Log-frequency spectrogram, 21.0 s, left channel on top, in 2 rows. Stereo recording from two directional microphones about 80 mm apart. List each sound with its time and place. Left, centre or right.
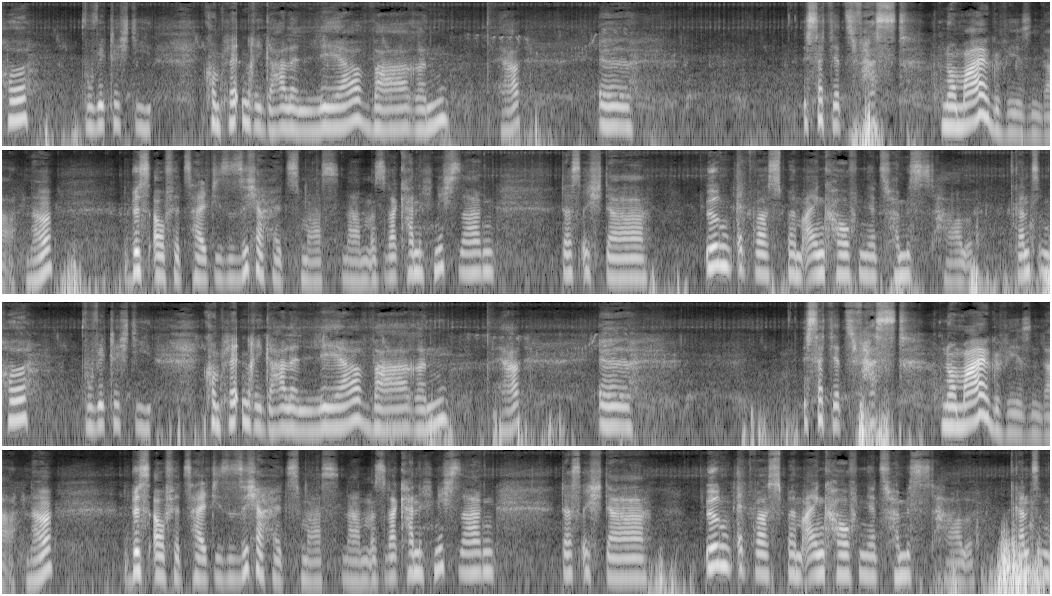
0.0 s speech: centre
0.9 s speech: left
1.8 s speech: centre
8.0 s speech: centre
8.3 s speech: left
10.4 s speech: centre
11.7 s speech: centre
13.4 s speech: left
15.1 s speech: centre; by 16.9 s left
17.5 s speech: centre
18.0 s speech: left
19.5 s speech: left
